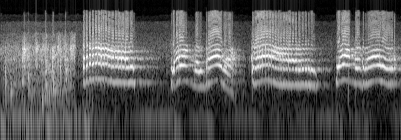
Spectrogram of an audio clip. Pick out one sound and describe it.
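A parrot squawks and chatters loudly.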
